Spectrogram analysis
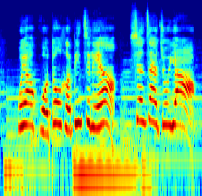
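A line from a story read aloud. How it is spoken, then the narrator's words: Shrieking girl. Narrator (Chinese): 金发姑娘尖叫道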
